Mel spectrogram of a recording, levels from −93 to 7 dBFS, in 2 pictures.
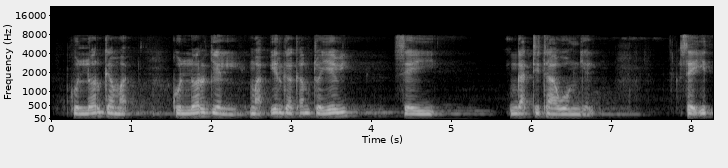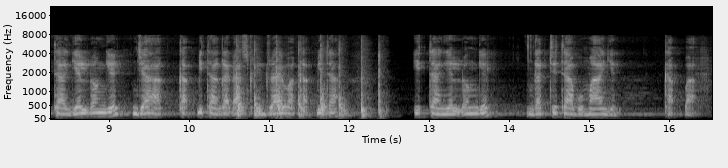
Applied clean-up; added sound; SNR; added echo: none; Run; 1 dB; reverberation time 1.1 s.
